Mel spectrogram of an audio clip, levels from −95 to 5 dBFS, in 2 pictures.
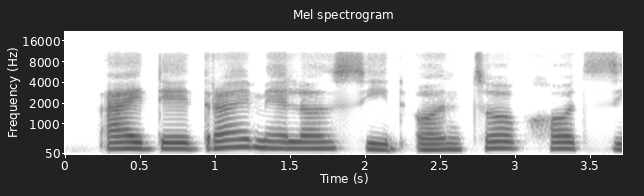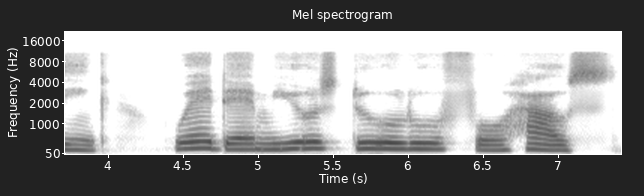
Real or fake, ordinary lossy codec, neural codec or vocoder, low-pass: fake; none; codec, 24 kHz, 0.9 kbps, DualCodec; 10.8 kHz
